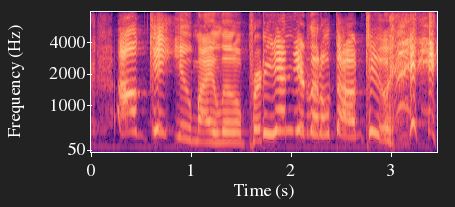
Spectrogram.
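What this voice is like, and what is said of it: Wicked Witch of the West impression. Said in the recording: “That's my Wicked Witch of the West impersonation.”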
